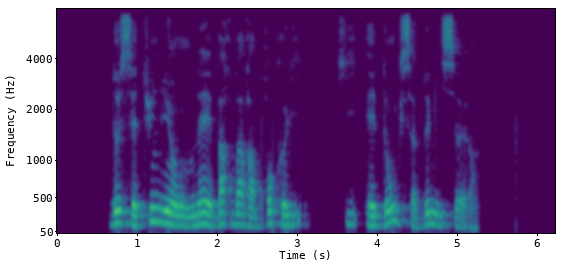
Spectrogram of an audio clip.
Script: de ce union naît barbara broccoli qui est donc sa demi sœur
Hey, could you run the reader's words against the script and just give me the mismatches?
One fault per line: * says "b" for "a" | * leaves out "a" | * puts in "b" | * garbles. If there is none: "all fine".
* says "cette" for "ce"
